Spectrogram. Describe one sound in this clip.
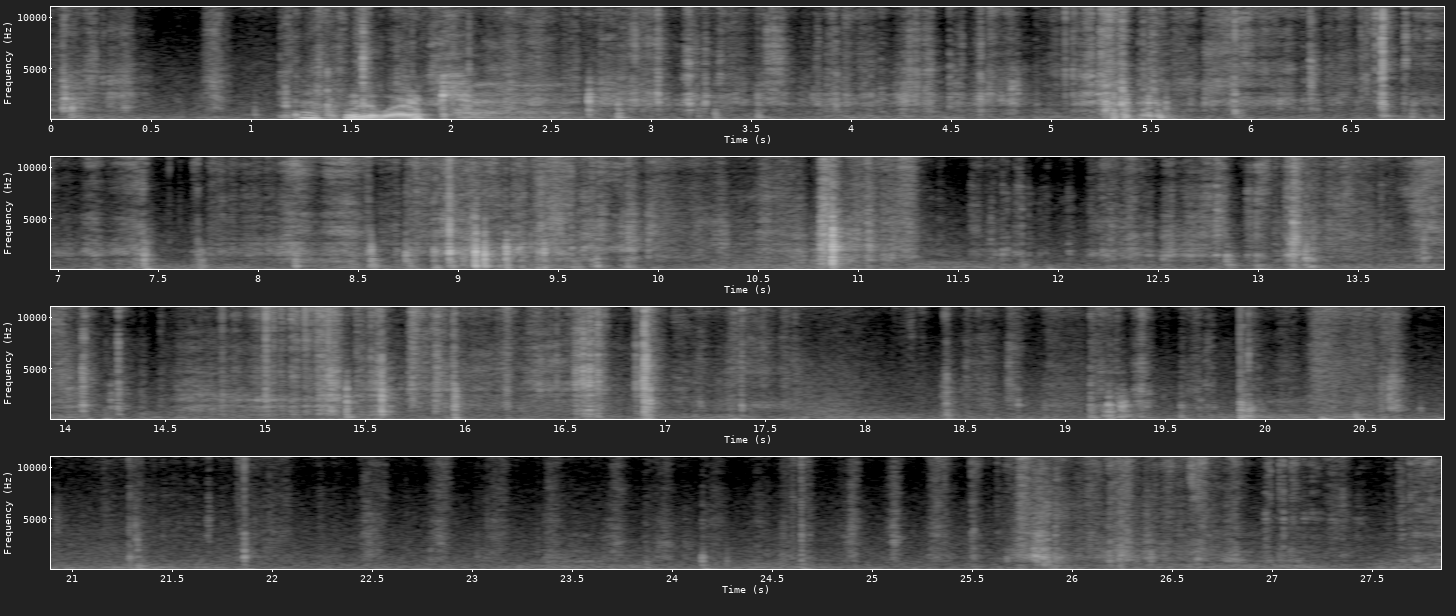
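Paper rustles and crinkles as hands handle it close by.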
